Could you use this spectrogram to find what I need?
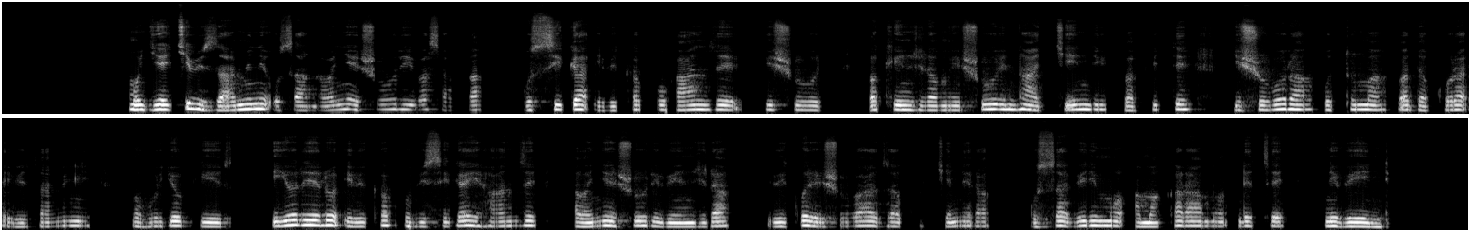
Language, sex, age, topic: Kinyarwanda, female, 18-24, education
